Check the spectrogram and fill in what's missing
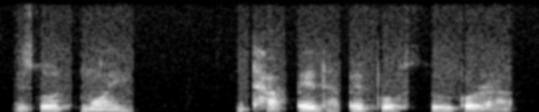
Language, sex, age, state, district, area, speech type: Assamese, male, 18-30, Assam, Udalguri, rural, spontaneous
